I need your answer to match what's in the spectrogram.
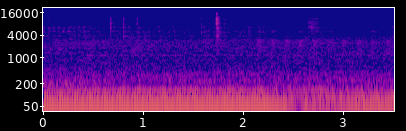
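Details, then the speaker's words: Construction machine diesel at idle: deep thumping rumble with knock about three times a second and black smoke; injector knock suspected, cutting injectors one by one via laptop, not 1, 2, 3 or 5. "bit of a diesel knock bit a black smoke beling out of it too so we'll see"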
